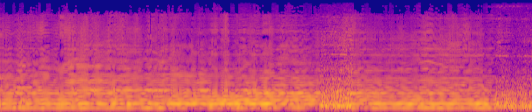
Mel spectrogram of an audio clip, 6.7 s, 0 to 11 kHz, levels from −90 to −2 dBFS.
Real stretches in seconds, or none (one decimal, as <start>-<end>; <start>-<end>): 4.0-4.4; 6.2-6.7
